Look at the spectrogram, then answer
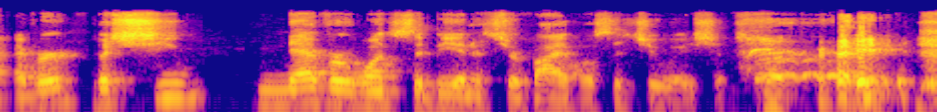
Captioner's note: laugh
